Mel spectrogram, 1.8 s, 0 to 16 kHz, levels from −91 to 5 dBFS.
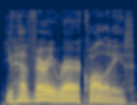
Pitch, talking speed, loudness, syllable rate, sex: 110 Hz, 165 wpm, -14 LUFS, 4.9 syllables/s, male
